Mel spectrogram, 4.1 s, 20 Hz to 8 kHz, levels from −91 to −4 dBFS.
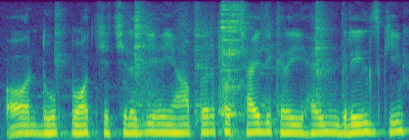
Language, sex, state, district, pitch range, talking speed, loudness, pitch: Hindi, male, Himachal Pradesh, Shimla, 125-135 Hz, 220 wpm, -14 LUFS, 130 Hz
